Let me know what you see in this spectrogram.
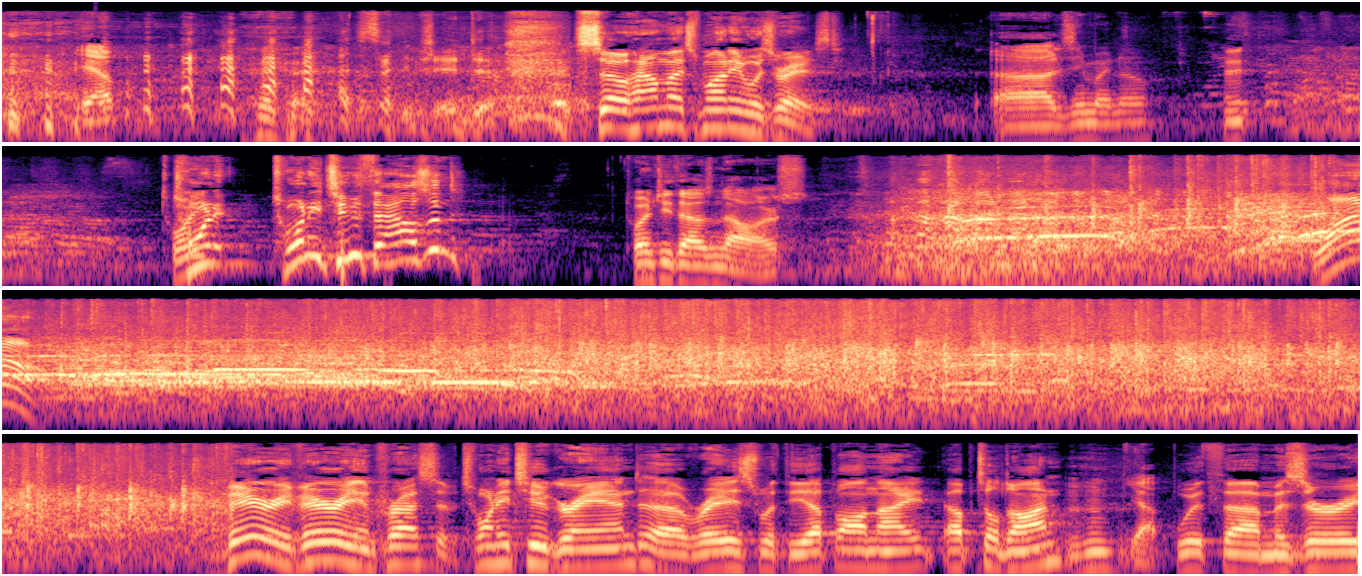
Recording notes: We kick off the show with a live audience at Missouri Science and Technology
